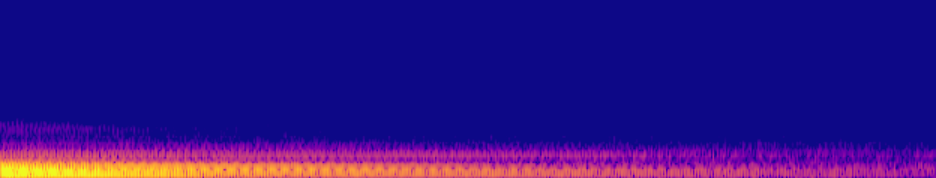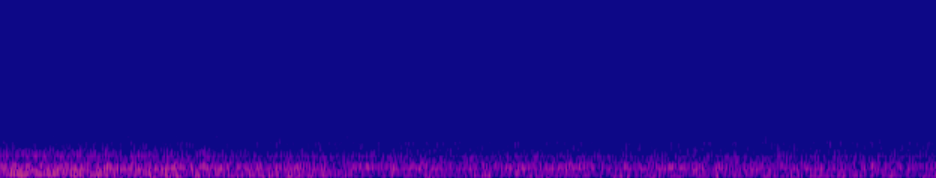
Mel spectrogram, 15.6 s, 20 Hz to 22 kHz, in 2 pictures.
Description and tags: One-shot from Versilian Studios Chamber Orchestra 2: Community Edition sampling project.
Instrument family: Keys
Instrument: Upright Piano
Note: E#1
Midi note: 29
Midi velocity (center): 30
Location: UK
Room type: Medium Room
Microphone: Rode NT5 Spaced Pair (player position)
Performer: Simon Dalzell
